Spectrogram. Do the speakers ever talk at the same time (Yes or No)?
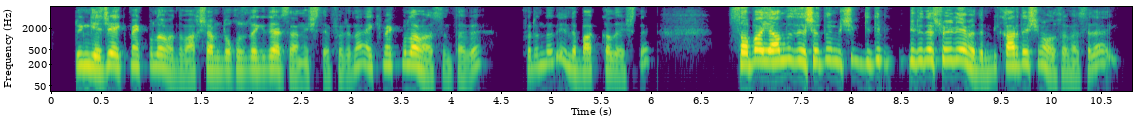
No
